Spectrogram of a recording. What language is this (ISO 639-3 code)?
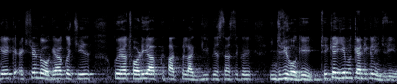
hin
